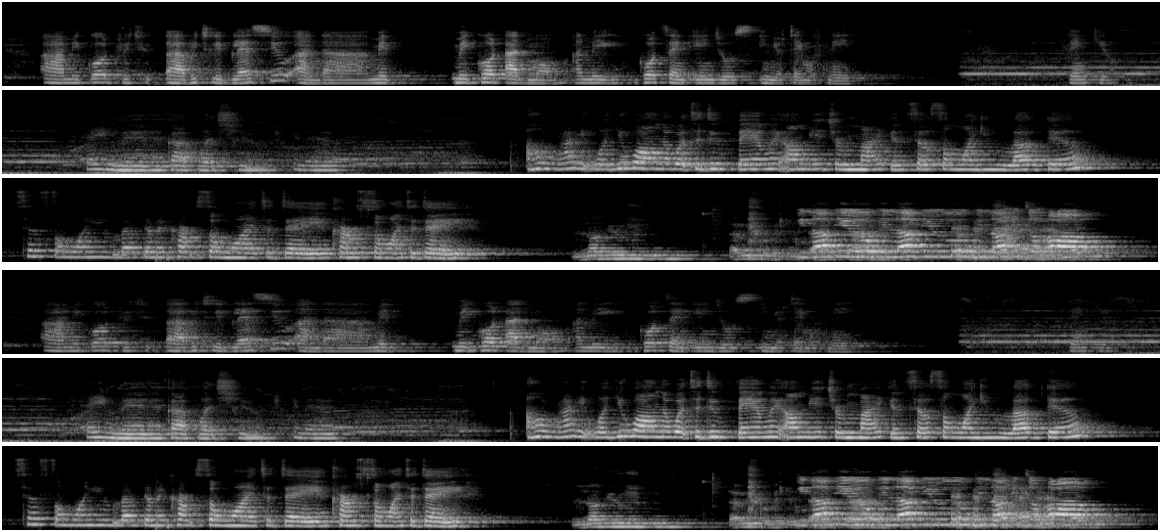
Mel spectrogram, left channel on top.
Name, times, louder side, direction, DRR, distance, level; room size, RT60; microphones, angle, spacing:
voice 1, 0.0-3.9 4.5-8.5 10.6-11.1 29.8-30.0 33.1-33.8, left 4 dB, 50° left, 5 dB, 0.3 m, -31 dB
sound 1, 9.6-16.2, equal, 65° right, 1.5 m, -39 dB
voice 2, 12.4-15.0 16.8-22.5 23.4-27.9 30.6-30.7 32.7-33.7, right 3 dB, 30° right, 6 dB, 0.3 m, -23 dB
voice 3, 28.9-30.0 30.4-32.0 32.7-34.1, right 2 dB, 50° right, 3 dB, 0.8 m, -29 dB
voice 4, 31.1-34.1, left 1 dB, 5° right, 0 dB, 0.7 m, -18 dB
9.4 x 3.9 x 4.7 m, 1.4 s
head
